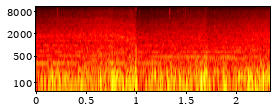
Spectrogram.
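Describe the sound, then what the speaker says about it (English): Pacific Ocean surf near Santa Monica, heard from high above the shore, gives a steady distant wash of waves blended with wind buffeting the microphone, with no voices. "There's the ocean down there."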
